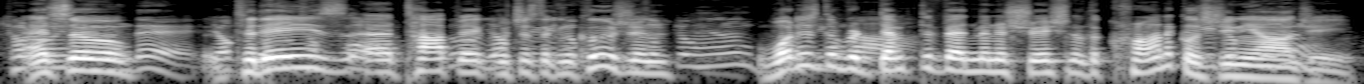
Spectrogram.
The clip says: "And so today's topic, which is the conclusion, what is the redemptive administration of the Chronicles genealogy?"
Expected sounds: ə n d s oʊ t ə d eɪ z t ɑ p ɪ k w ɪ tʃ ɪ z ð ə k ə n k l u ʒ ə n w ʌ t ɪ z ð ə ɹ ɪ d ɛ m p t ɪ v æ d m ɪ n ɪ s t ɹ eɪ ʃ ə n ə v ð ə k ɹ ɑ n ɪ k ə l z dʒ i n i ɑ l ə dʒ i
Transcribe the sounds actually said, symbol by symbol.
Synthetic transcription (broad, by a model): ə n s oʊ t ə d eɪ z t ɑ p ɪ k w ɪ tʃ ɪ z ð ə k ə n k l u ʒ ə n w ʌ t ɪ z ð ə ɹ ɪ d ɛ m p t ɪ v æ d m ɪ n ɪ s t ɹ eɪ ʃ ə n ə v ð ə k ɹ ɑ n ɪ k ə l dʒ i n i ɑ l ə dʒ i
